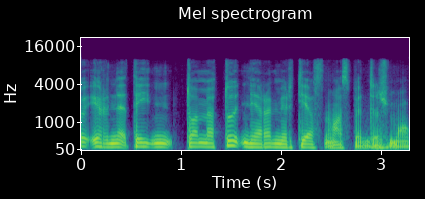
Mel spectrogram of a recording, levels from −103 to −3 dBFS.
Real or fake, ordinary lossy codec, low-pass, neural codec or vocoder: real; Opus, 64 kbps; 9.9 kHz; none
